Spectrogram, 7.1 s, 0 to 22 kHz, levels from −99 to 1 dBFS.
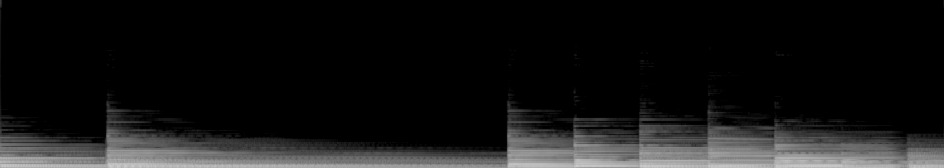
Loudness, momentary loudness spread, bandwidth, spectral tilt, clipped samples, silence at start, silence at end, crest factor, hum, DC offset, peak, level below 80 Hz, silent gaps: -26 LUFS; 15 LU; 6 kHz; -9.5 dB/octave; under 0.1%; 0 s; 0 s; 14 dB; none; under 0.1%; -12 dBFS; -60 dBFS; none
